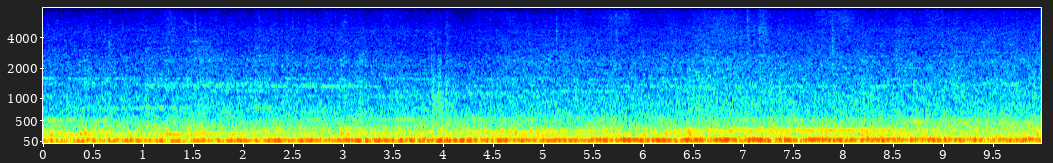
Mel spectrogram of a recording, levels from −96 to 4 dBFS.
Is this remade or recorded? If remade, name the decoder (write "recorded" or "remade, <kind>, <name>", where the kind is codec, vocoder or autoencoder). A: remade, vocoder, BigVGAN v2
